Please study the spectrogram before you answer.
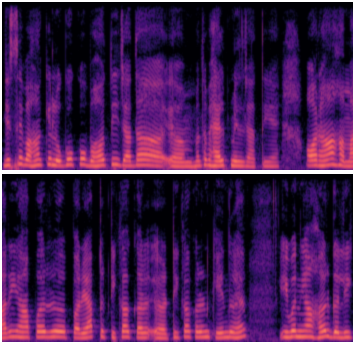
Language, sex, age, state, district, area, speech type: Hindi, female, 30-45, Rajasthan, Jodhpur, urban, spontaneous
